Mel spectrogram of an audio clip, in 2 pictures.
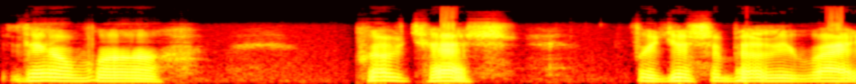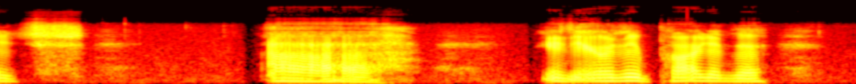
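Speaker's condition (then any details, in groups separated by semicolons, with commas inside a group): Spinal muscular atrophy; age 60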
